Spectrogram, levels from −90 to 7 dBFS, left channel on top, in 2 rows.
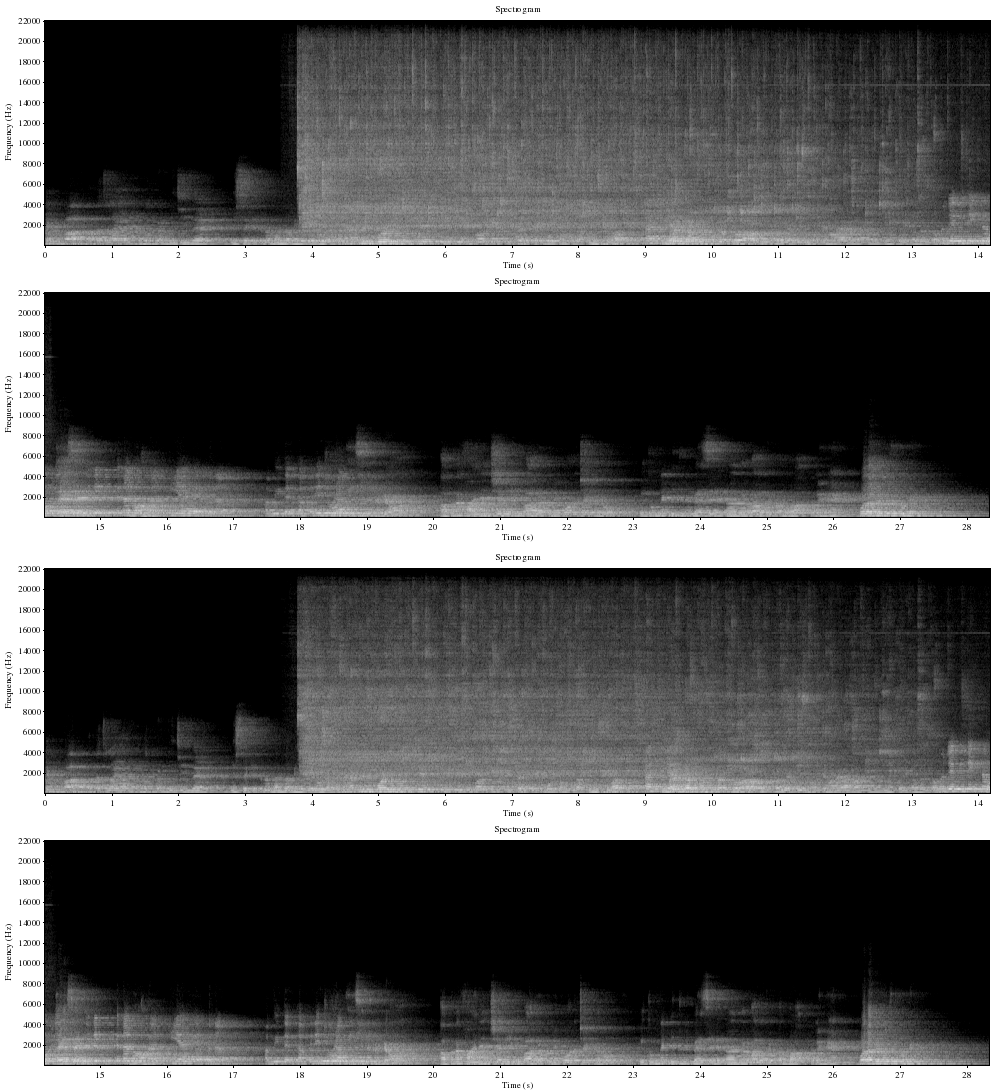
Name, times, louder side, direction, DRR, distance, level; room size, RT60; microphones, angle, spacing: voice 1, 0.0-2.5 2.8-8.9 9.2-13.5 14.1-14.9 15.4-15.8 18.4-19.7 20.1-22.7 23.1-26.1 26.4-27.2, right 1 dB, 30° right, -4 dB, 0.4 m, -21 dB
Liquid, 3.8-13.9, left 1 dB, 35° left, 1.0 m, -29 dB
voice 2, 9.0-9.6 13.3-16.9 17.5-19.1 23.3-23.5, right 1 dB, 65° right, -3 dB, 0.9 m, -20 dB
8.4 x 4.4 x 2.7 m, 2.7 s
head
